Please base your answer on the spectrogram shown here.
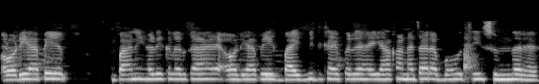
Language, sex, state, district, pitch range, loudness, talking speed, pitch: Hindi, female, Bihar, Kishanganj, 230-245 Hz, -15 LUFS, 275 wpm, 240 Hz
